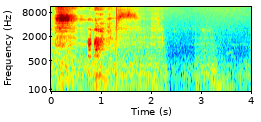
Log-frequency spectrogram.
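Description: A car's engine and tyres rumbling at low speed over a rutted, muddy dirt track, heard from inside the car; the track is rough enough that the driver wants a 4x4. A hiss over the rumble for the first couple of seconds, then quieter.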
